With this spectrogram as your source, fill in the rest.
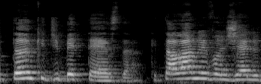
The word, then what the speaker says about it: Betesda: Em hebraico, esse tanque se chama Betseda ou Betesda, né? Ou Betisada. Muda um pouco assim a pronúncia, mas é Betesda.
